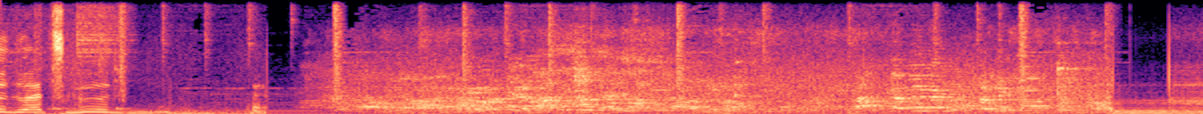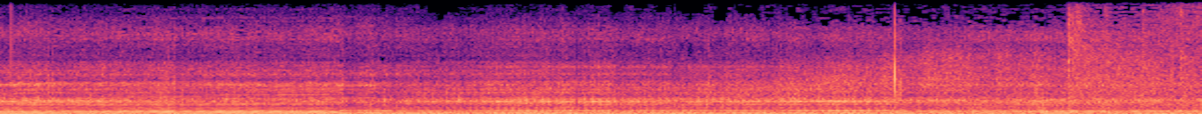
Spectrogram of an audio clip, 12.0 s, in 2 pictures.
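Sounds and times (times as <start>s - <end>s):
motorcycle engine running: 5.6s - 12.0s.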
